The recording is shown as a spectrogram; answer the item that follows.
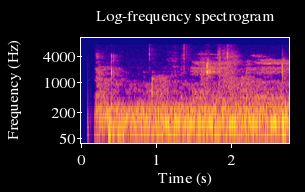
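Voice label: "fuwu", Mandarin Chinese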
